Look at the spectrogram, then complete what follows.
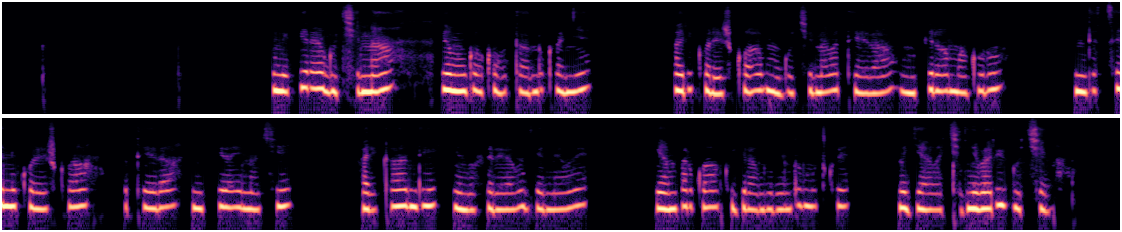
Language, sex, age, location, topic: Kinyarwanda, female, 36-49, Kigali, health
